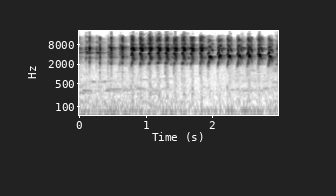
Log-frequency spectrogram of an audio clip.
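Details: Lovebird delivering a konslet ngekek for stimulating breeding condition: evenly pulsed, scratchy chatter notes at roughly four per second, loud and continuous across the short burst.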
